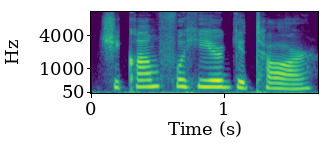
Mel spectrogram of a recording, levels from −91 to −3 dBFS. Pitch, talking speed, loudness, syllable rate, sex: 245 Hz, 175 wpm, -16 LUFS, 3.7 syllables/s, female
